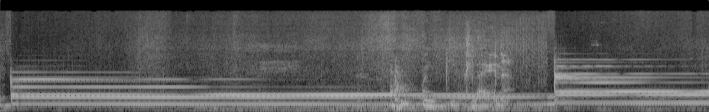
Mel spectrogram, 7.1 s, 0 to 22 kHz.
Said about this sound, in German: Drei Glocken hat die Kirche. Die älteste ist 1465 gegossen worden.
